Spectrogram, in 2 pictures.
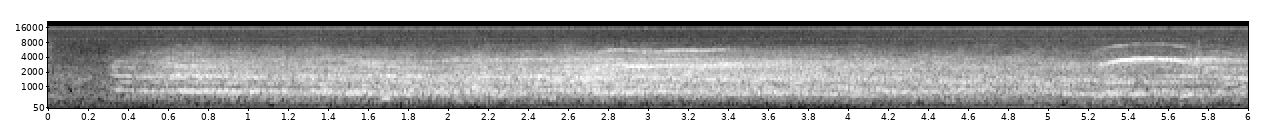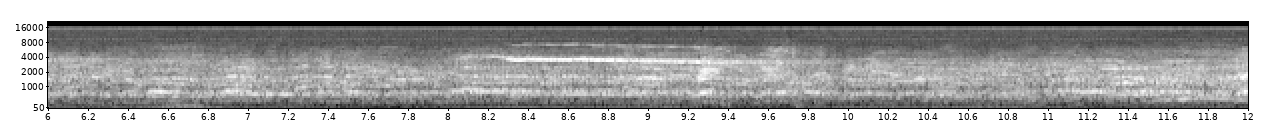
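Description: A large boxing crowd shouting and cheering in a steady, dense roar of voices during an exchange of punches. A few high calls rise above it now and then.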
